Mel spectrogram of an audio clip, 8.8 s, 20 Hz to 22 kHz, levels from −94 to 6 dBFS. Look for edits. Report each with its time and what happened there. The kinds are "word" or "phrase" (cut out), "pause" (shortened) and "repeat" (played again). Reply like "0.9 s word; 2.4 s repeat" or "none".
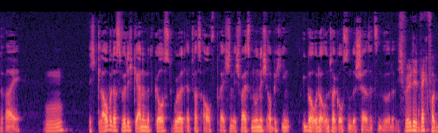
none

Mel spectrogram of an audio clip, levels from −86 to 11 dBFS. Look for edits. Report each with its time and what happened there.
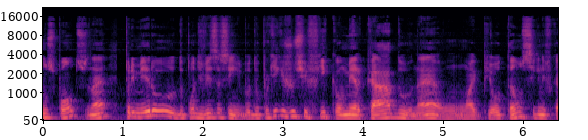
0.9 s pause

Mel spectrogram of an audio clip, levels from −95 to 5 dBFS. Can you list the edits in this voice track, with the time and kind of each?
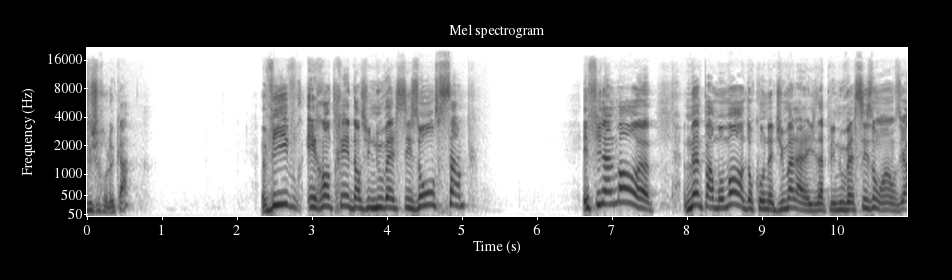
4.7 s phrase

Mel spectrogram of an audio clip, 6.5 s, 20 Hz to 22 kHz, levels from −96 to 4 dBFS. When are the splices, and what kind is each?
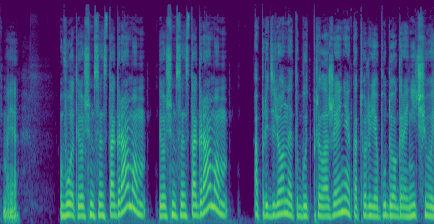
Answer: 2.4 s repeat

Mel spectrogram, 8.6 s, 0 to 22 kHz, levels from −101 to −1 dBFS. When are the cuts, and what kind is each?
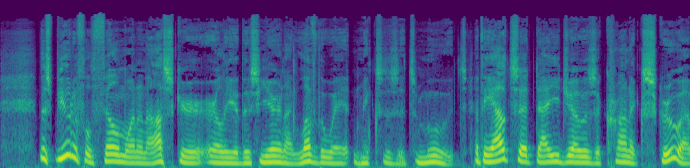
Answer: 5.9 s pause

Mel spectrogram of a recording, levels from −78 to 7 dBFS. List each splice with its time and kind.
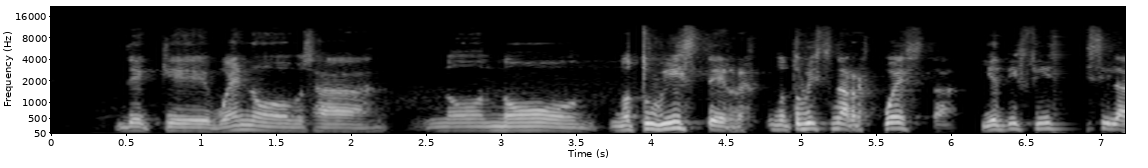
6.1 s pause

